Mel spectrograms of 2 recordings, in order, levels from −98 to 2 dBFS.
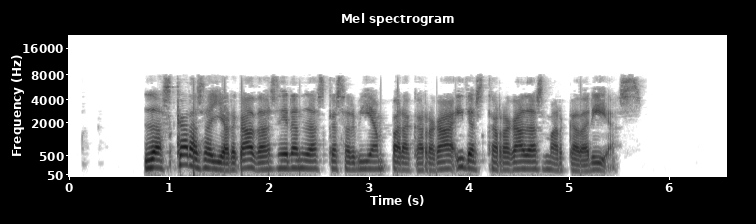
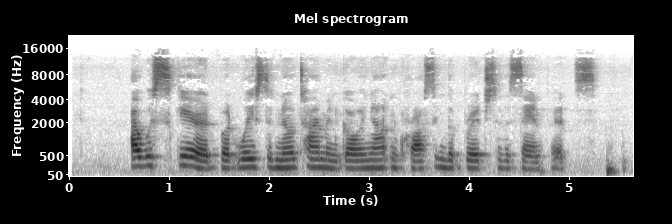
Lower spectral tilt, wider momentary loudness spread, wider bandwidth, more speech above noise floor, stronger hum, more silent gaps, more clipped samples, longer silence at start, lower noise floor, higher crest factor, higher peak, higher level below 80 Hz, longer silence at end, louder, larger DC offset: about the same, -5 dB/octave vs -4 dB/octave; second, 8 LU vs 11 LU; second, 8.2 kHz vs 16 kHz; first, 61 dB vs 36 dB; neither; neither; neither; first, 0.75 s vs 0.6 s; first, -78 dBFS vs -61 dBFS; about the same, 16 dB vs 20 dB; first, -2 dBFS vs -6 dBFS; first, -56 dBFS vs -64 dBFS; first, 0.9 s vs 0.1 s; first, -17 LUFS vs -25 LUFS; neither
